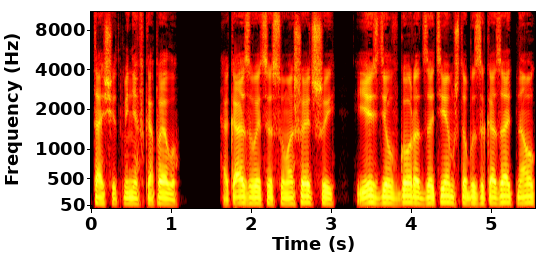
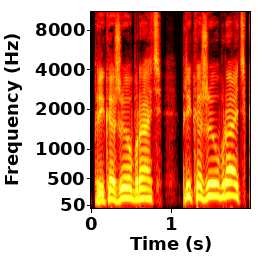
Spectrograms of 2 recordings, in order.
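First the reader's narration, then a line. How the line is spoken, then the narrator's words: Shouting. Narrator (Russian): кричала Рита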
